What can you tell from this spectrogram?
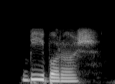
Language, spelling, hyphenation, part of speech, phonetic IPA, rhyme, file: Hungarian, bíboros, bí‧bo‧ros, noun, [ˈbiːboroʃ], -oʃ, Hu-bíboros.ogg
- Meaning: cardinal (official in Catholic Church)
